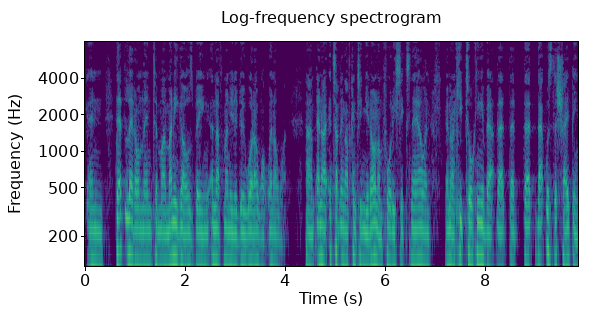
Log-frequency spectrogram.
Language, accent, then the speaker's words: English; Australia; I was born in Australia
